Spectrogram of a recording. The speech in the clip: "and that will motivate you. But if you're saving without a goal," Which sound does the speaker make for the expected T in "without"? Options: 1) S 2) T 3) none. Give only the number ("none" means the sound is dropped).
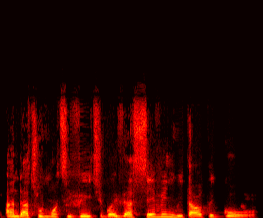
2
